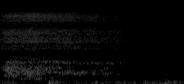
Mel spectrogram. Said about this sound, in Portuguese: eu estou respirando, eu estou me enchendo de matéria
